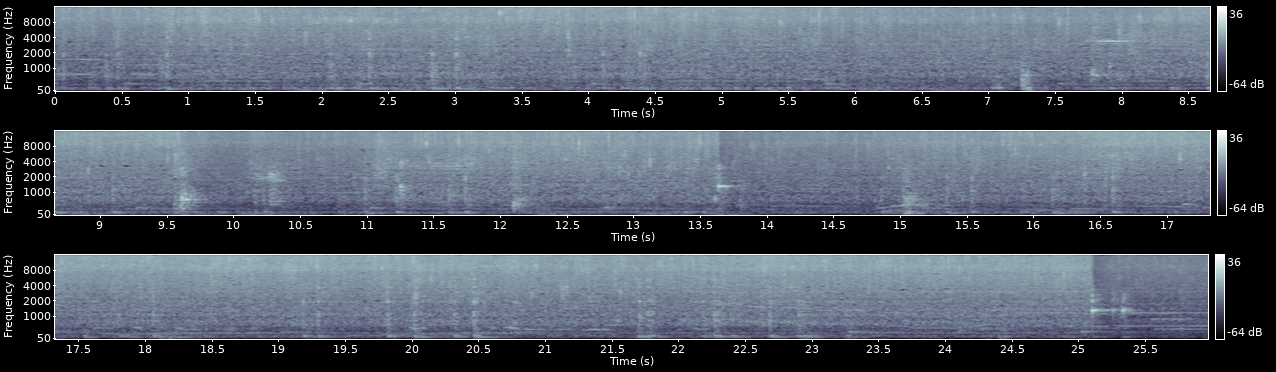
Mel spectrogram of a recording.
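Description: Spice masala paste sizzling in hot oil in a pan as it is fried down (bhuna), with a spatula stirring through it and occasional sharp knocks against the pan.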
